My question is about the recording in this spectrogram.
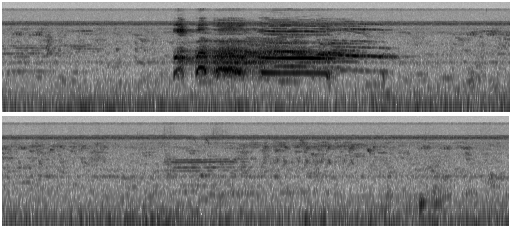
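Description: A rooster crowing once in the background, about two seconds in, the crow lasting about two seconds. A fainter, shorter call follows near seven seconds.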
